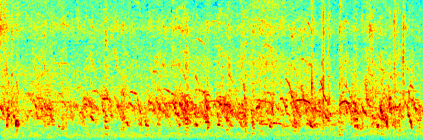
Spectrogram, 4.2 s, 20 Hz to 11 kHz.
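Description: Sonali chickens, 56 days old, cluck continuously in a poultry shed, a dense, close chorus of overlapping calls with no pauses.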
